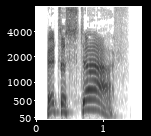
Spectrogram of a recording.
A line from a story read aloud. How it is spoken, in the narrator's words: Rin hollered back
